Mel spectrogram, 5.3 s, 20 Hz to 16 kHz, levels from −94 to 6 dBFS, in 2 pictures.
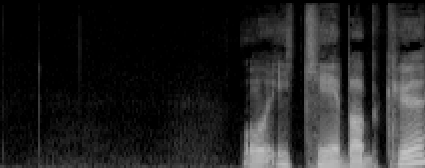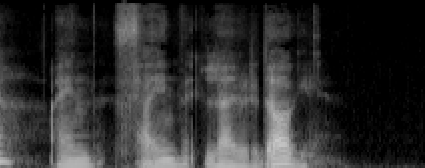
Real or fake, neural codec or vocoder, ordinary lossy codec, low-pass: fake; codec, 32 kHz, 1.9 kbps, SNAC; MP3, 64 kbps; 14.4 kHz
